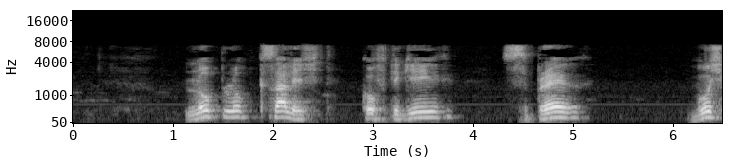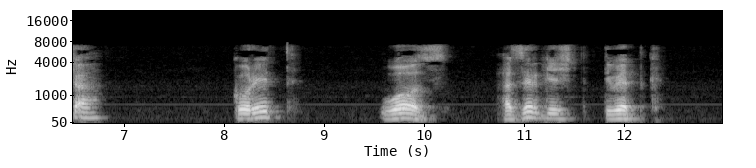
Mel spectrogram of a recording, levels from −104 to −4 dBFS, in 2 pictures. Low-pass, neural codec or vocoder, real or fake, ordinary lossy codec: 7.2 kHz; none; real; AAC, 32 kbps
